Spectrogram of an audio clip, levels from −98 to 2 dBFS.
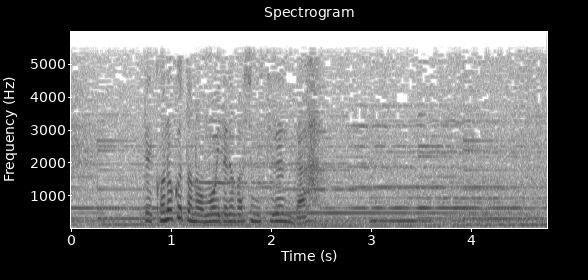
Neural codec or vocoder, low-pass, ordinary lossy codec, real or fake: none; 5.4 kHz; none; real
